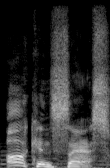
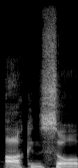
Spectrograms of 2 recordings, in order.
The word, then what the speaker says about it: Arkansas: latest signing snow also I know it's Arkansas but it's spelled arest I thought it'd be funny to say it that way it's not it's not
